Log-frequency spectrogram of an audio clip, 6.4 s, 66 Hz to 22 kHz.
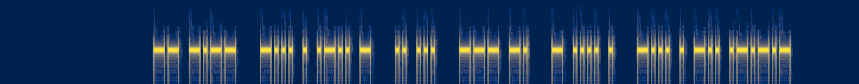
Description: Morse code, heard as a keyed tone, about 44 wpm, 700 Hz. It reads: MY BELT IS ON THE BED.
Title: Sentences from Top 1400 Words 45wpm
